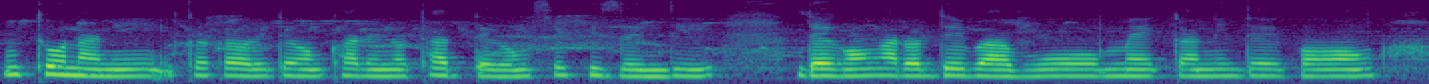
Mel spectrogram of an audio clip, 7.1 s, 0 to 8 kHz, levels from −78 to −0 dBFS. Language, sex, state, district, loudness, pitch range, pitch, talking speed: Chakma, female, Tripura, Dhalai, -19 LUFS, 195-210 Hz, 200 Hz, 125 wpm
